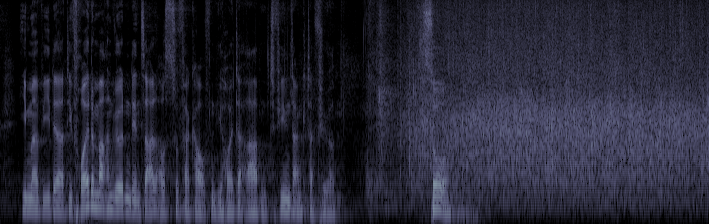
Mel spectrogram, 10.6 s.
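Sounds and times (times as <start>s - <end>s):
speech: 0.3s - 5.2s, 6.4s - 7.0s
audience applause in concert hall: 5.5s - 10.6s.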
